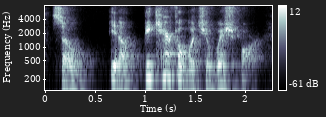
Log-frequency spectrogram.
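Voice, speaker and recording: A man hosts a podcast in a fairly high voice that moves up and down with lots of animation. His delivery is casual and conversational, and the room adds audible echo. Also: big pitch swings, fairly quick, darkish tone, highs cut off. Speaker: podcast host. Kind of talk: casual chat and reading listener email aloud. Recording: roomy, echoing sound.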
